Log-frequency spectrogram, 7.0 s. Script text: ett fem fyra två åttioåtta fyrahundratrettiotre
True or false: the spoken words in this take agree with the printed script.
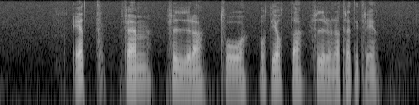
true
